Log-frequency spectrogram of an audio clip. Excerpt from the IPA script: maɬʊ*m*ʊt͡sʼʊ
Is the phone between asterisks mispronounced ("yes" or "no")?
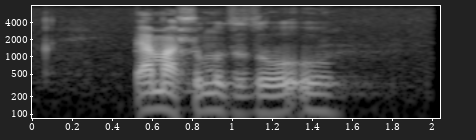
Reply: no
